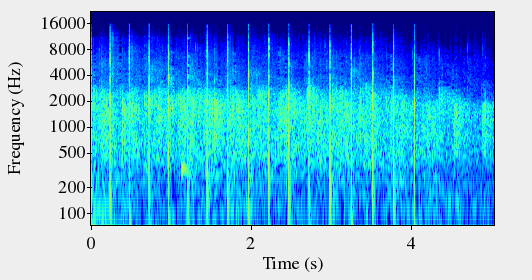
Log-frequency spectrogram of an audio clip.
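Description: An audience applauds steadily for about five seconds, a dense wash of clapping with sharper individual claps popping out at a brisk, fairly even rhythm. Nobody speaks.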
